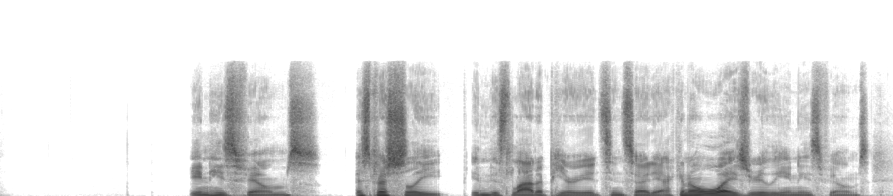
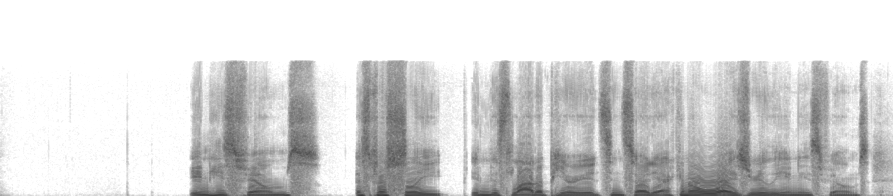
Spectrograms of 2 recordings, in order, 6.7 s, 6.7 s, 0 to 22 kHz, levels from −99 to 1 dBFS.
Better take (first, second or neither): first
